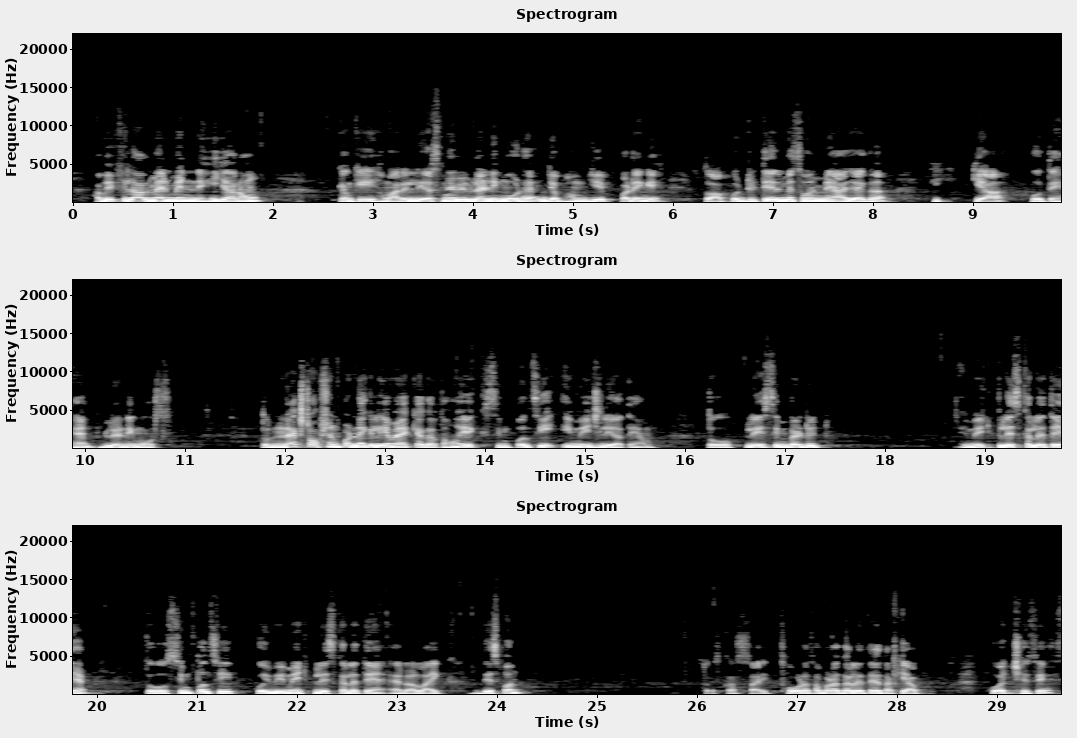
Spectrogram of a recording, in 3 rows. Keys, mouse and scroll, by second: 3.6 click, 12.6 ctrl+d, 14.1 ctrl+d, 15.7 click, 18.5 click, 28.2 alt+click.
